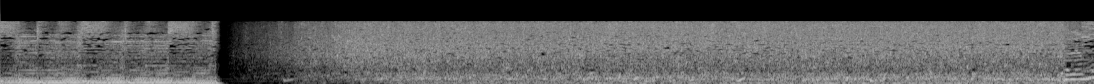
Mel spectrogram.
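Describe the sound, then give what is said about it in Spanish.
A brief burst of music cuts off, and after a short pause a steady rush of flowing river current fills the rest, loud and continuous with a constant broad hiss. “música del río y la fuerza del surubí.”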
